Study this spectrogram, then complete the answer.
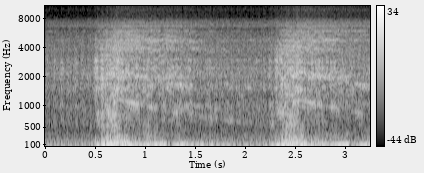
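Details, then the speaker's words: Kawasaki Z250FI (Ninja 250 engine) just after manual TPS adjustment; two quick throttle blips rising from idle and dropping back without stumble or jerk; smooth throttle response. "oke pada posisi 2 R saja cukup ya akan terasa sekali kalau digas ya ya sama sekali tidak ada apa namanya tidak ada ganjelan ya atau"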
